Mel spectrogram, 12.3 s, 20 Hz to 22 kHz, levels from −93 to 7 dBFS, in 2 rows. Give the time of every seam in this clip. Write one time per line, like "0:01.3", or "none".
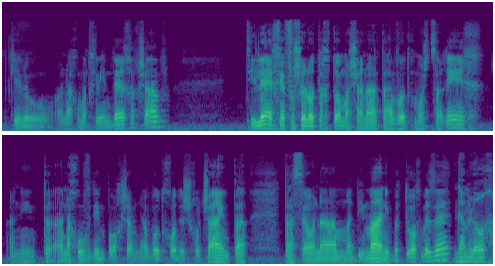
none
